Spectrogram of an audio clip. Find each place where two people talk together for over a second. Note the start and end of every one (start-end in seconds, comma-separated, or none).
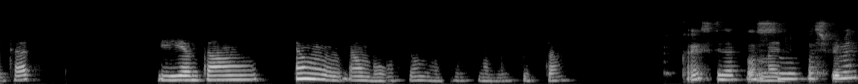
none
